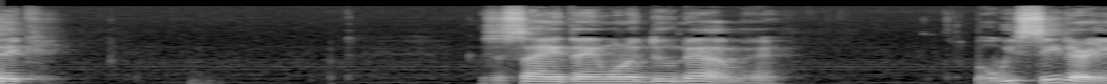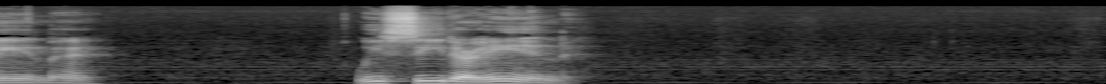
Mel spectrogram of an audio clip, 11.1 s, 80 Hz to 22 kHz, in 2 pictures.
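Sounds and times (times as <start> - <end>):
man speaking: 0.0 - 0.4, 2.4 - 4.0, 4.9 - 6.2, 7.3 - 8.6
low steady hum: 0.0 - 11.0.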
